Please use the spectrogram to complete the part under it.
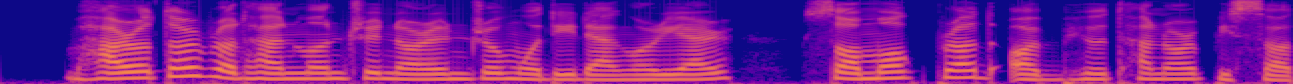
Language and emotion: Assamese, neutral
